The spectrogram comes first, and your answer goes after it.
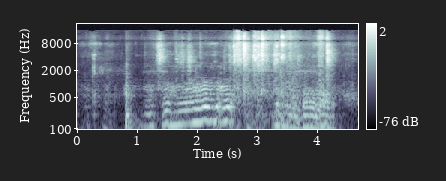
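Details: English Bulldog puppy, a four-week-old female, playing with her teddy bear, producing low, throaty growling in two close bouts that wobble slightly in pitch, over scraping and rustling noises.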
